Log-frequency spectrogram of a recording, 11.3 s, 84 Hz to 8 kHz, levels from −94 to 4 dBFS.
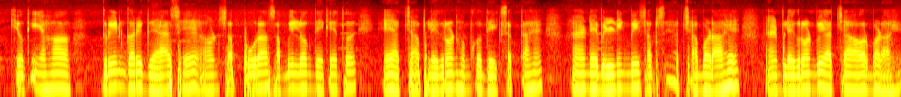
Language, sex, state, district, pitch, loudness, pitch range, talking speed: Hindi, male, Maharashtra, Aurangabad, 125 Hz, -17 LUFS, 120-135 Hz, 165 wpm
